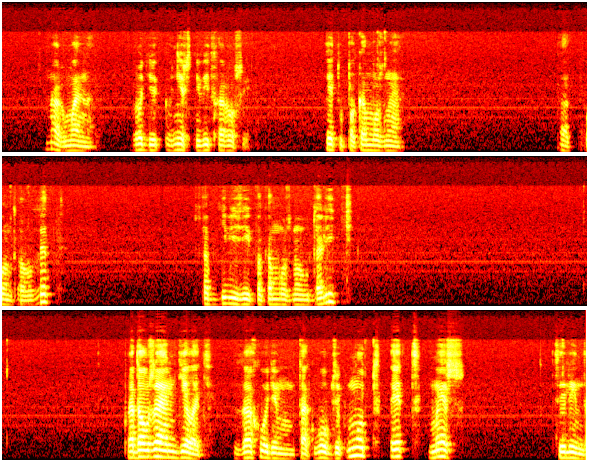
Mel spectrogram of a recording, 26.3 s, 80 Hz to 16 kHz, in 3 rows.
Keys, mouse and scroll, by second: 1.2 middle click, 5.9 click, 9.3 ctrl+z, 11.3-12.4 scroll down 3, 16.4-18.2 scroll down 4, 18.2 click, 19.2-20.2 scroll down 1, 20.2 scroll down 1, 23.1 click.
